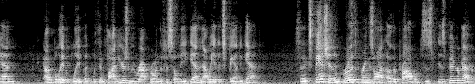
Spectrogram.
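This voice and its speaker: Speech at a fairly quick pace with ordinary pitch variation, amid noticeable background noise and audible room echo. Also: man. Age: 50s. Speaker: accountant and family business advisor. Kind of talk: talk to an audience.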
